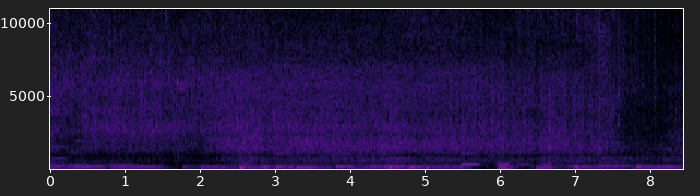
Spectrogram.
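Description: Stuffed pork chops frying in olive oil and butter in an enameled cast-iron casserole: a steady sizzling hiss.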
